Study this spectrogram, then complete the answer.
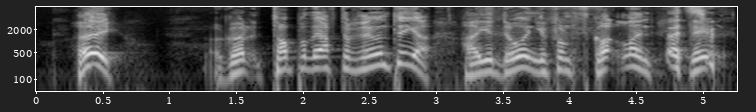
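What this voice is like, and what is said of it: Put-on Scottish accent. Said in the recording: “That's how good my accent is... So that's my Scottish.”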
